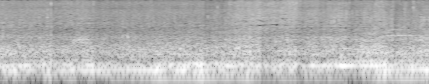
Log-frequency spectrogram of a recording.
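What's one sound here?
Chopped vegetables tumble into a pan with a soft clatter.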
